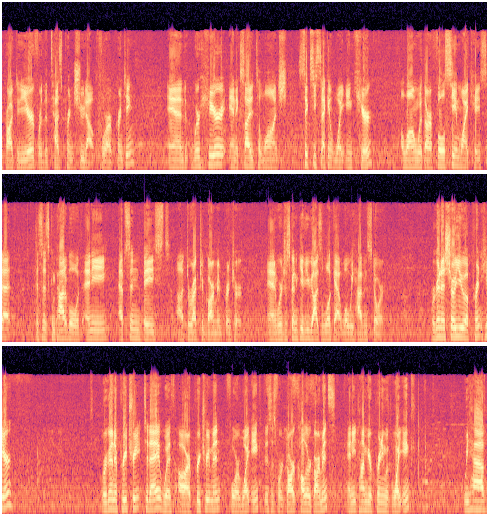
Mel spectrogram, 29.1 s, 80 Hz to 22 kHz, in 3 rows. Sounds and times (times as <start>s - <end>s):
Speech: 0.0s - 7.4s, 8.0s - 17.4s, 18.3s - 19.6s, 21.4s - 29.1s.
